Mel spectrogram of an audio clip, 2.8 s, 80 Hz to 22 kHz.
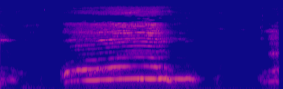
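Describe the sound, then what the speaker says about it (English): An infant's cry coming through a GooDee 5-inch 1080P video baby monitor: one sustained wailing cry of about a second and a half, with brief faint fussing sounds just before and after. "Those will get louder as she begins to cry or make noises."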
